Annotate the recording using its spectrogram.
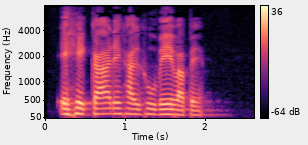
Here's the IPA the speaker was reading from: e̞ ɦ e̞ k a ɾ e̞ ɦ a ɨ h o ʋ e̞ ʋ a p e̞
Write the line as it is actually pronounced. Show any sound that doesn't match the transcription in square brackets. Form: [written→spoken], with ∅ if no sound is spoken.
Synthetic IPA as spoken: e̞ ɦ e̞ k a ɾ e̞ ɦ a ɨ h [o→u] ʋ e̞ ʋ a p e̞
